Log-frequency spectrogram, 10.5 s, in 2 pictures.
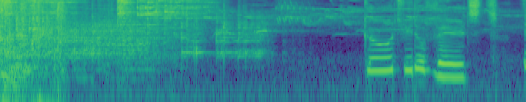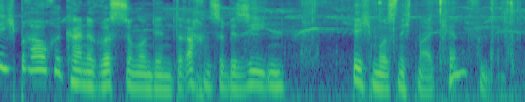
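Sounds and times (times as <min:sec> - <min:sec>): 
thrown glass bottle of valerian drops smashing: 0:00.0 - 0:02.6
glass shards tinkling: 0:00.0 - 0:02.8
speech: 0:03.6 - 0:10.5.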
